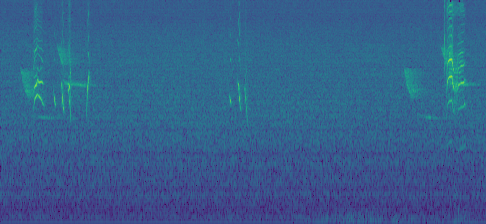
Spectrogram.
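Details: American goldfinch at a feeder calling for attention: a rapid string of high, twisting chirps, then a soft pair midway, then a louder wavering chirp burst at the end, with light background noise.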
